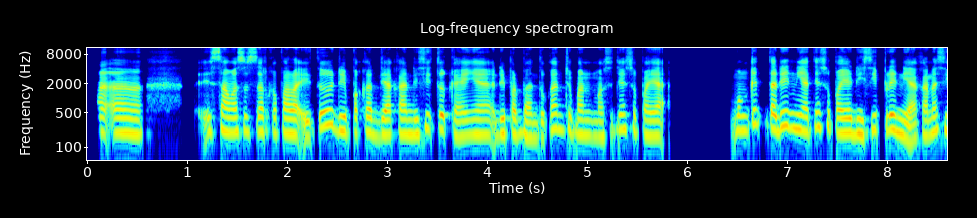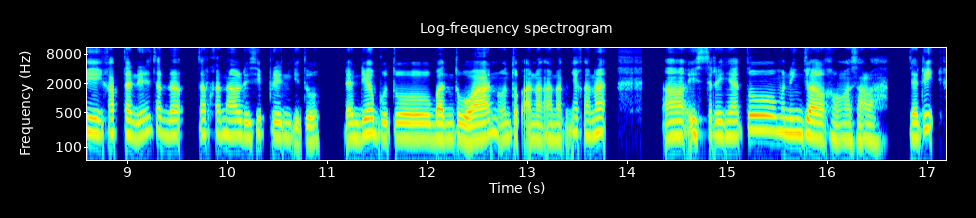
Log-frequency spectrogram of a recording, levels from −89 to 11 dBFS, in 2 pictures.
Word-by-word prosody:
heeh, 195 -2 +2 0.6
i - - -2
sama 200 -1 +3
suster 210 0 -2
kepala 195 -1 +3
itu 260 - +1
dipekerjakan 185 -3 +1
di 185 - -1
situ 230 -1 0
kayaknya, 180 +1 0
diperbantukan 185 +4 -1
cuma 195 -4 -1
maksudnya 175 +8 -5
supaya 180 -5 +1 0.7
mungkin 220 +7 -1
tadi, 250 +3 +6
niatnya 230 +1 +2
supaya 195 -7 +2
disiplin 225 +3 +1
ya, 135 -2 +4
karena 180 +3 +1
si 200 -5 +1
kapten 190 -3 0
ini 195 +4 -3
terde 180 -3 0 0.2
terkenal 180 -1 -1
disiplin, 160 -1 -4
gitu. 135 0 -3 0.3
Dan 150 +1 -2
dia 190 - +5
butuh 155 -2 +1
bantuan 150 +3 +4
untuk 160 +2 -4
anak-anaknya, 150 +6 -3
karena, 190 +4 +2 0.6
eee, 170 +2 +1
istrinya 170 -2 -2
tuh 225 -1 +3
meninggal 185 -5 +3
kalau 150 -1 -6
nggak 150 - -6
salah. 145 -4 -4 0.3
Jadi, 160 +10 0
185 Hz, 150 wpm, -24 LUFS, 165-205 Hz, 0.7 s, tadi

